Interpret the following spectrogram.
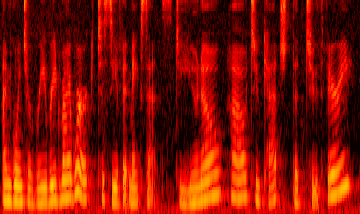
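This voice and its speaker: A woman teacher slowly modeling how to write sentences for young children, thinking aloud and sounding out each word. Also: on the high side, creaky, dark tone. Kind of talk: slow modeled writing demonstration.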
